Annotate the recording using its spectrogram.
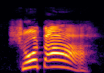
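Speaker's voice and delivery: loud, high call of Shota; shouting a name. Acted. Calling out to Shota, loud and high. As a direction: yell Shota across the room. Calls again, corrected name.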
